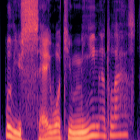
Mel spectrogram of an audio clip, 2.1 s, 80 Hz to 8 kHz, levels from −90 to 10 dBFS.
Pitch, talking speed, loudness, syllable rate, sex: 145 Hz, 225 wpm, -14 LUFS, 4.2 syllables/s, male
